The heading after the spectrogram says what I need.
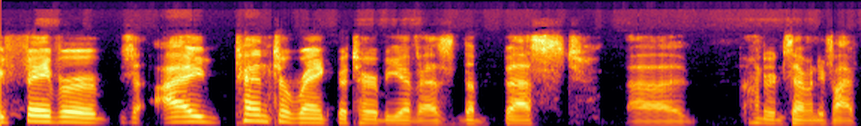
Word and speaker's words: Beterbiev: better be of his better beef excuse me i i i started now against now you're doing it i started pronouncing it wrong heard it pronounced correctly and i'm trying to correct myself now as i go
